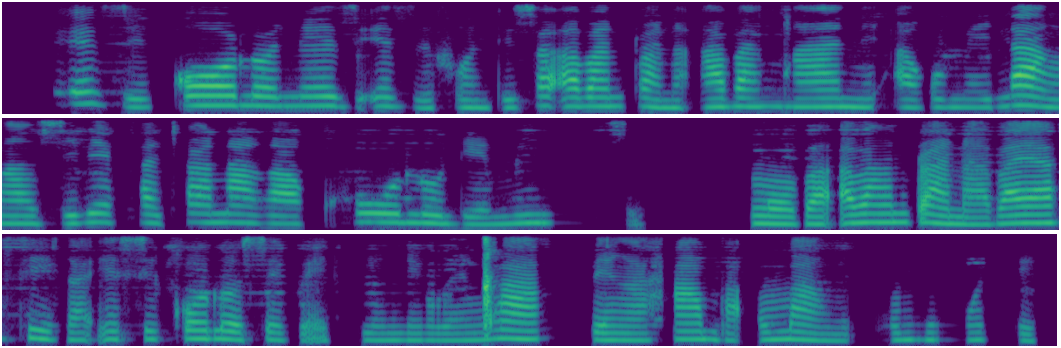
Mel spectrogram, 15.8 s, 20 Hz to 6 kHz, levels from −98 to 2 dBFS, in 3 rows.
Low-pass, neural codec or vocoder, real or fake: 5.4 kHz; none; real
